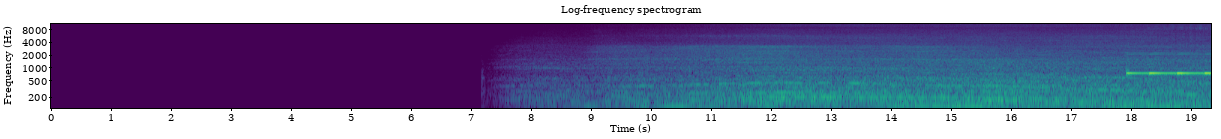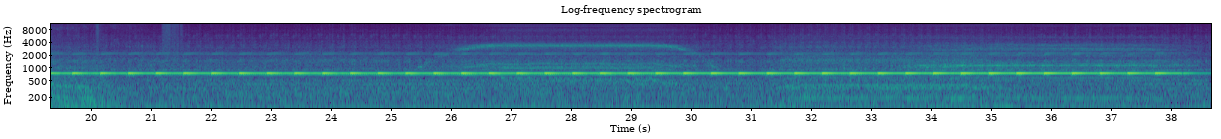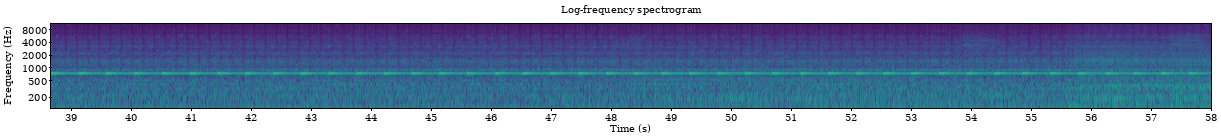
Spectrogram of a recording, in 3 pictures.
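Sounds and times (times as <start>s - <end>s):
road vehicle passing: 7.3s - 58.0s
level crossing warning bell ringing: 12.0s - 58.0s.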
